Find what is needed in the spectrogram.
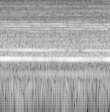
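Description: A football commentator's drawn-out goal cry: one long held vocal note, loud and steady, sinking slightly in pitch.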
